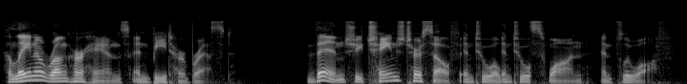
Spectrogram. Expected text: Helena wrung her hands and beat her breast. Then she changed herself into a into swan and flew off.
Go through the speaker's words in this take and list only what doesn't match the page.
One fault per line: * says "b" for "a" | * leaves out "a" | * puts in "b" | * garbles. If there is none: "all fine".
all fine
